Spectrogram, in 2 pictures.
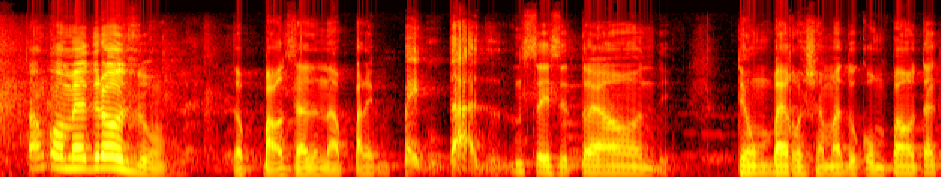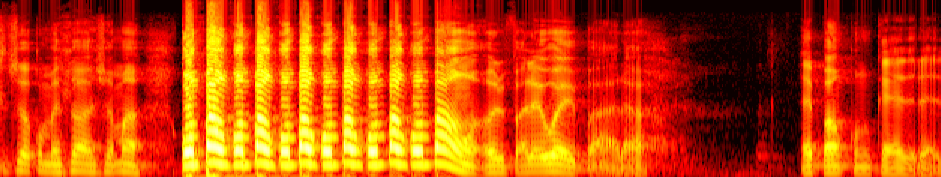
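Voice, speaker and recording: Big swings in loudness, a moderate pace and long, frequent pauses, with faint music in the background. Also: man. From Angola. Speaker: stand-up comedian. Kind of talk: raunchy stand-up comedy set in Luanda street slang. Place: stage.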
